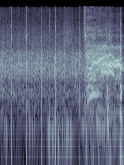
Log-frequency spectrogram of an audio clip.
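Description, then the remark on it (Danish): An audience claps to show they have seen the Danish TV series Taxa, in a dense, steady patter that swells louder partway through, with high whistles or cheers rising above the applause near the end. “Klap, hvis I har set Taxa.”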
